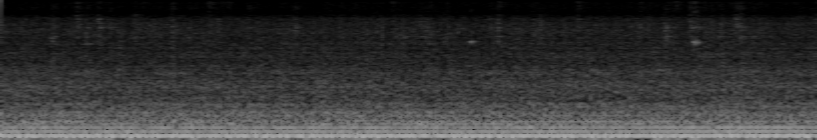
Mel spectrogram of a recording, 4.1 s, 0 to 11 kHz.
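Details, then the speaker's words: Vauxhall Nova GTE with a swapped-in C20LET 2.0 16V turbo engine on its first test drive, warming up: steady, even drone with a smooth low rumble, no knocks, rattles or scraping; air-fuel ratio looks good and it runs fine. "everything seems to be running all here up and now Aon fuel ratio looks [Music] good nothing seems on [Music] clear seems we running fine"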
